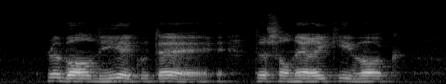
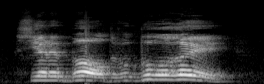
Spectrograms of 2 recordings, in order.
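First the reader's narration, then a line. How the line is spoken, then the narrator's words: Yelling. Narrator (French): hurla Vaugelade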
